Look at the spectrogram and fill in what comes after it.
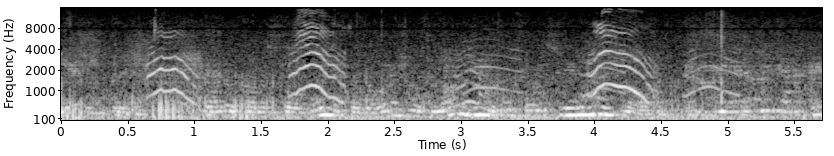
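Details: Two-day-old Snow Bengal kittens in their warm den while their mother is out on a short walk, giving thin, arching meows that rise then fall, four or five calls over a few seconds, with low murmuring voices in the background.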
